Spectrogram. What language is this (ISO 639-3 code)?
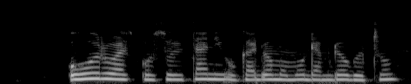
swa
